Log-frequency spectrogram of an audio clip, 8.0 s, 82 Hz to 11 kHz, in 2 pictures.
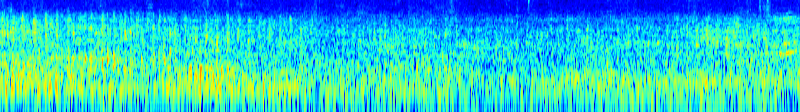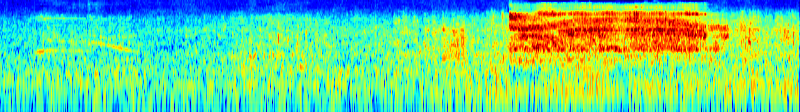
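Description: Yak-50 aerobatic propeller aircraft flying in formation at an air display produce a steady, broad engine drone that swells slightly louder toward the end, with no clear voices heard over it.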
